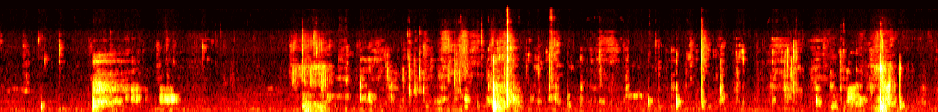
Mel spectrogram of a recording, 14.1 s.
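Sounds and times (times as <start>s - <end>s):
man chewing: 4.3s - 14.0s.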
